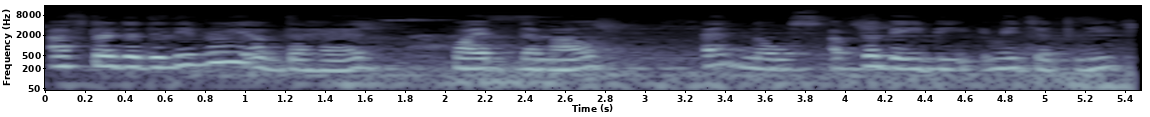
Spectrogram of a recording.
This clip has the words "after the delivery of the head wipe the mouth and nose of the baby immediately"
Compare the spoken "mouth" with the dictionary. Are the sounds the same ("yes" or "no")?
no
